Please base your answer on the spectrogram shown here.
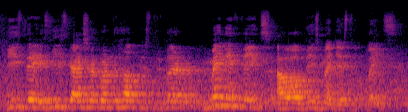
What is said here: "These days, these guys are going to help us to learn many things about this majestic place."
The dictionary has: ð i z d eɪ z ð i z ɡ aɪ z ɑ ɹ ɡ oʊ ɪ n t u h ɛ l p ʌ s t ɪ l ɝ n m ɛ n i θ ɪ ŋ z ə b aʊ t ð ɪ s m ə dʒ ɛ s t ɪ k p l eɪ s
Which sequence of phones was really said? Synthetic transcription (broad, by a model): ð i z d eɪ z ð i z ɡ aɪ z ɑ ɹ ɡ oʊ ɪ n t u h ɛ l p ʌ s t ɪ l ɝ m ɛ n i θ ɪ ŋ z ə aʊ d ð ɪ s m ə dʒ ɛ s t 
